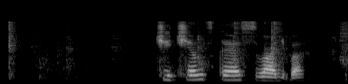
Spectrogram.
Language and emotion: Russian, neutral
